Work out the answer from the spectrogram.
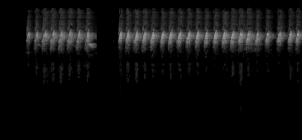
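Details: Flamboyan bird song: quick, high chirped notes around three per second in a steady string, broken by a short pause after about two seconds, then a longer run. The background is silent.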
